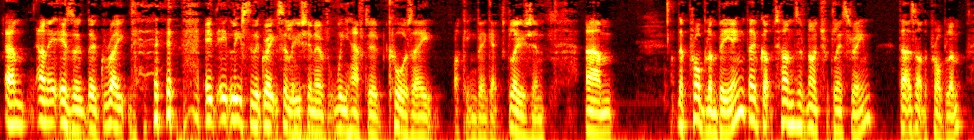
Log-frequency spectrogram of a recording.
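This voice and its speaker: A man with a fairly low voice talks through a film as a podcast co-host. His delivery is casual and halting, feeling its way through each thought with a wry edge. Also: breathy edge.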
